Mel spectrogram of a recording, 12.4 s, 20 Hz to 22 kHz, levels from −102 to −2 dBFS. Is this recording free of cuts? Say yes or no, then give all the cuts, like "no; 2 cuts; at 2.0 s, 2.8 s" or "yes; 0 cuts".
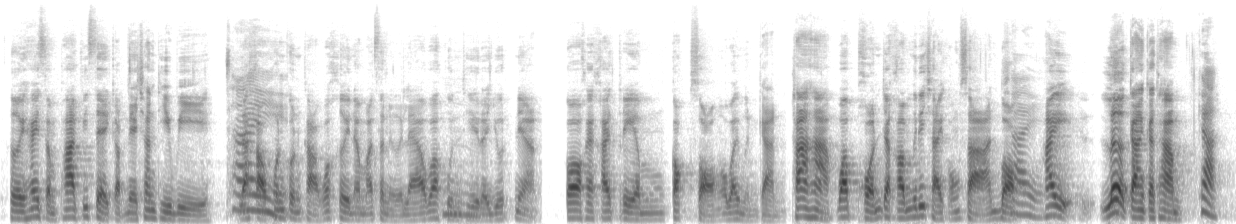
no; 2 cuts; at 5.4 s, 7.9 s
